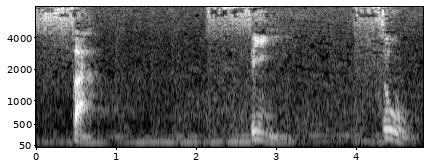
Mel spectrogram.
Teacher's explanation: Di antara sifat yang menonjol ketika kita mengucapkan huruf sa atau huruf sin adalah sifat as-safir. Di mana ketika kita mengucapkan huruf sa, ada suara tambahan yang menyerupai dengan suara belalang.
